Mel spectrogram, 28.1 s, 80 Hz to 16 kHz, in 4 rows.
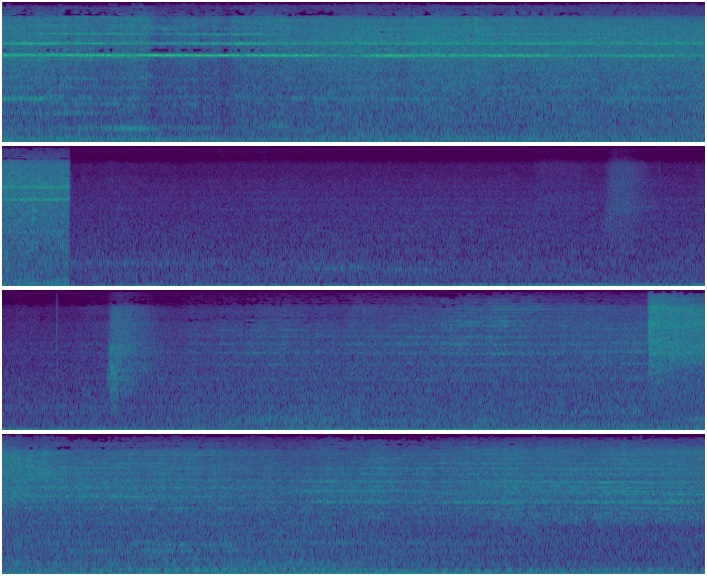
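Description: BNSF coal train passing close: steel wheels rolling over the rails with a steady high-pitched wheel squeal over a heavy rumble. The sound drops suddenly about a third of the way in to a lower rumble, and the rolling and squeal of the coal hopper cars return about 20 seconds in.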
